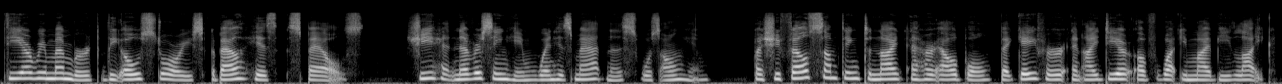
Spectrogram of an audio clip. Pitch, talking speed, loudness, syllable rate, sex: 230 Hz, 180 wpm, -17 LUFS, 4.3 syllables/s, female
